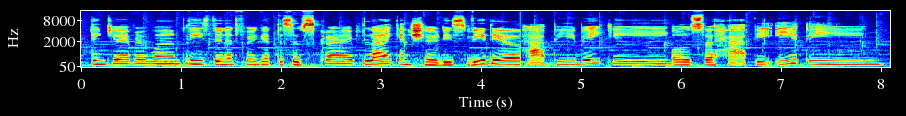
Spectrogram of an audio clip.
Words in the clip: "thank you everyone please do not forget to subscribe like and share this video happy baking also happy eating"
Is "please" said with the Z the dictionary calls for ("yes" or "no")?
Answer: no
